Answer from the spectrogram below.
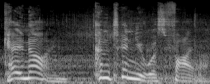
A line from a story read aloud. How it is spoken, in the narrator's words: shouted the Doctor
